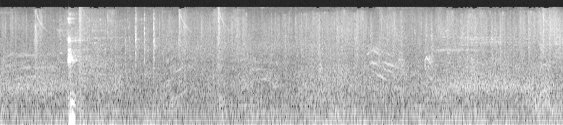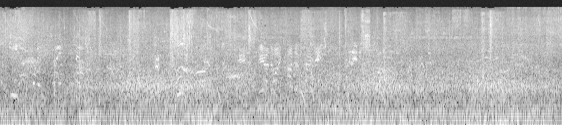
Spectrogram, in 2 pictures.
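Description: Fire roars and crackles from blasts of flame.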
